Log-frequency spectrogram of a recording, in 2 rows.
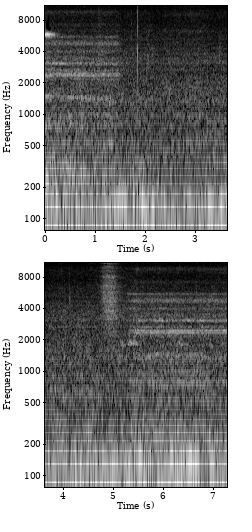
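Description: London Underground 1995 Stock train running, heard from inside the carriage: a steady low rumble of wheels on track with a high electric whine. The whine fades out after about a second and a half and returns about five seconds in, with a short hiss at that point.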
